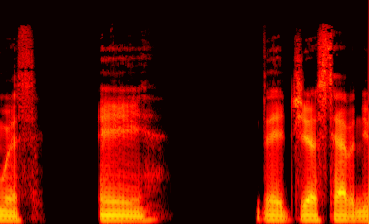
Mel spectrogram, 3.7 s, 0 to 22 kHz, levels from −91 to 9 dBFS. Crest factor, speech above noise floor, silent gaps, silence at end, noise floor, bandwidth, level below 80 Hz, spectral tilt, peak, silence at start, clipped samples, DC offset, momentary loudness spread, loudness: 22 dB; over 65 dB; 0.47-0.98 s, 1.78-2.56 s; 0 s; under -90 dBFS; 14 kHz; -40 dBFS; -5.5 dB/octave; -6 dBFS; 0 s; under 0.1%; under 0.1%; 13 LU; -26 LUFS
